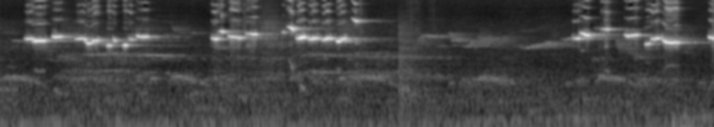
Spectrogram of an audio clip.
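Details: Thrush singing as a lure for other thrushes: bursts of varied, rich whistled notes, warbling and slurred up and down, in three phrases separated by pauses of a few seconds. No other sounds.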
